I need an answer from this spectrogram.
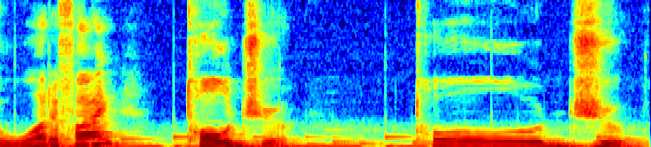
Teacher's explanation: d tovushimiz u ga qo'shilganligi uchun nima bo'lib ketyapti? Bizda ju bo'lib ketyapti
